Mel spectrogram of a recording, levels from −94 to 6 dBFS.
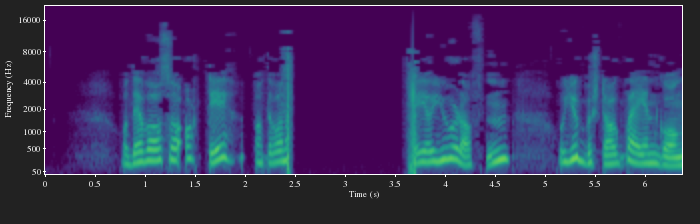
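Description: A speech recording with heavy ringing, washy smearing and hiss that rises and falls with the signal, and nothing above 17.4 kHz, all the way through. This is likely WMA compression at a low bitrate near 32 kbps. Long transform blocks spread quantisation noise over tens of milliseconds, which separates it from steady broadband hiss. Right after "det var", at 2.42 s, a cable is pulled and plugged in. A pop is followed by about 1.23 s of near silence and a 41 ms burst of 50 Hz mains buzz as the tip makes contact, then another pop at 3.70 s. The pops and the buzz distinguish it from a plain dropout.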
